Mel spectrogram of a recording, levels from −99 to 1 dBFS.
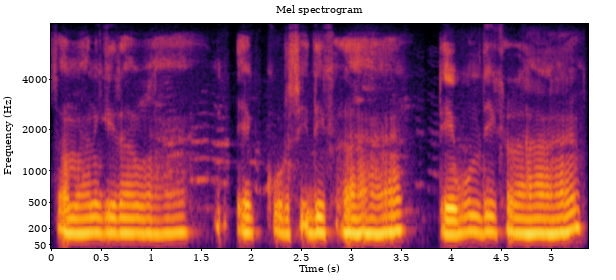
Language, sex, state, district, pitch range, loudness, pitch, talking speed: Hindi, male, Bihar, Patna, 150-170 Hz, -16 LUFS, 155 Hz, 145 wpm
